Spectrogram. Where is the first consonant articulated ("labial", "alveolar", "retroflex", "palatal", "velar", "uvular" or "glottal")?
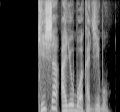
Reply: velar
